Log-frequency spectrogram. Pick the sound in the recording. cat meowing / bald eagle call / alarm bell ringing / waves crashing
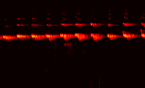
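bald eagle call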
